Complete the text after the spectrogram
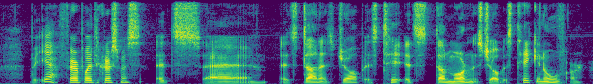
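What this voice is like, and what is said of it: Usual voice. Nothing is said of it.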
